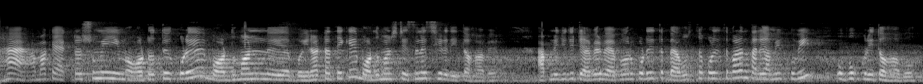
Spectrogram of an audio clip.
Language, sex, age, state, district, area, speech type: Bengali, female, 30-45, West Bengal, Purba Bardhaman, urban, spontaneous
